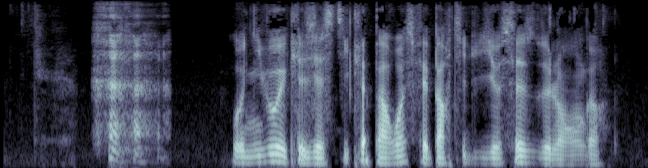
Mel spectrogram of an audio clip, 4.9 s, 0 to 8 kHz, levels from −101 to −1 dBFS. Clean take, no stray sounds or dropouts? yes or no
no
